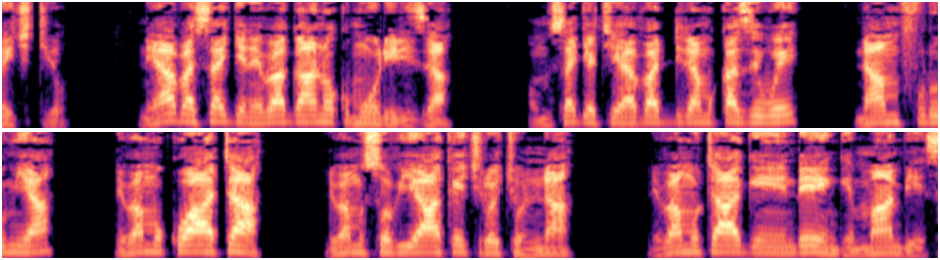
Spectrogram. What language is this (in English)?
Ganda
